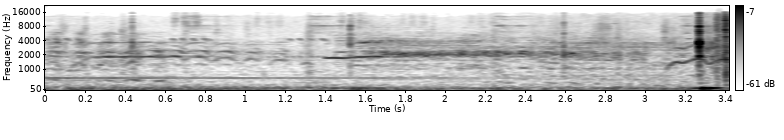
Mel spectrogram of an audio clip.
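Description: A horse in the video game The Witcher 3 gives a short neigh near the end of the stretch, over a low game ambience with faint clopping hooves and soft tonal music.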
